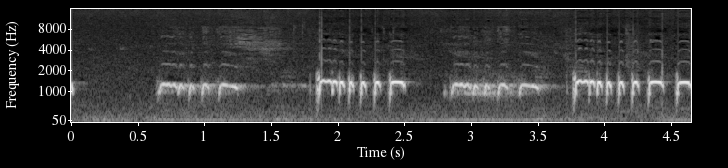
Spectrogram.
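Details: A local zebra dove sings two phrases. Each is a soft, rolling purr followed by five or six short, clipped coos on a steady mid pitch. Nothing else is heard.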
